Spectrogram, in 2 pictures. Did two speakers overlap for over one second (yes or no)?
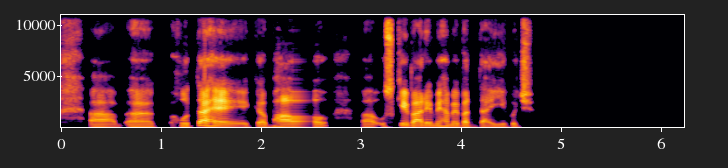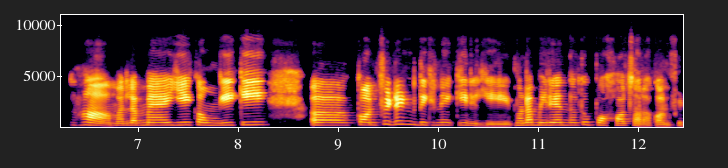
no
